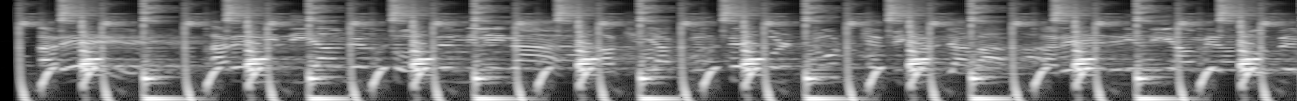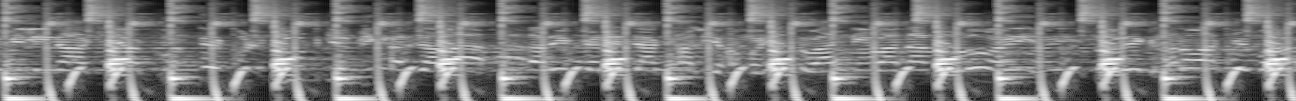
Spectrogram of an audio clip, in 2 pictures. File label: JBL Bass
